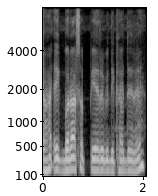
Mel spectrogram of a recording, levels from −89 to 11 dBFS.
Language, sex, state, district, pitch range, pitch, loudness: Hindi, male, Arunachal Pradesh, Papum Pare, 145-160 Hz, 150 Hz, -17 LUFS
